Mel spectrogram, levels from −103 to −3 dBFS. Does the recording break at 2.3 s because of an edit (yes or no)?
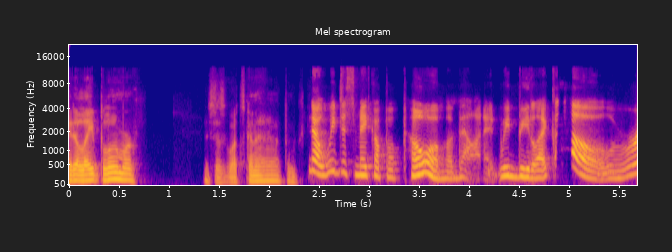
yes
